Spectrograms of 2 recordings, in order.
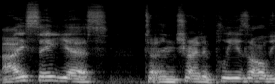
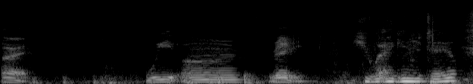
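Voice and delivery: normal talking voice

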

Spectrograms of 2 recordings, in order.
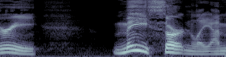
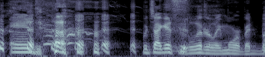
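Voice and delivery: words through real laughter; laughing while talking; 4 dB louder than usual. Real, not acted. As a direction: still laughing, quick words. Laughing at his own morbid joke.

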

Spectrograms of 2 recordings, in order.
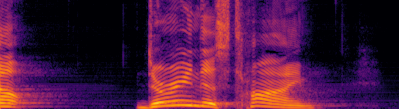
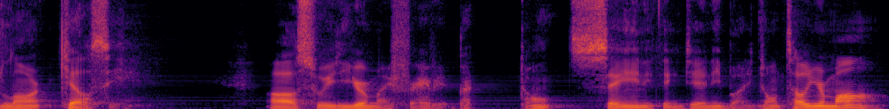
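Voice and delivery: put-on much softer, hushed secret to a child; secretive confiding; 12 semitones lower, 14 dB quieter than usual. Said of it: "and I said".

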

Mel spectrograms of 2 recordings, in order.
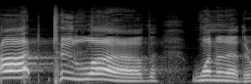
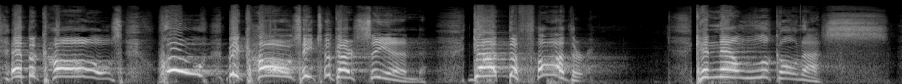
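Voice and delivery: loud, high cry of praise; preaching shout; 5 semitones higher, 4 dB louder than usual. Real, not acted. Preacher shouting to the congregation about sin. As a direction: lift it to a shout.

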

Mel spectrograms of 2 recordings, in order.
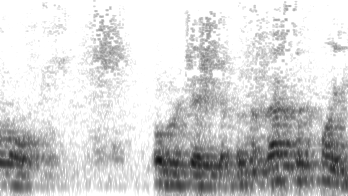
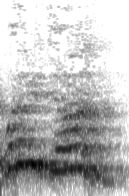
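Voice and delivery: high, louder accusing demand; accusatory; 11 semitones higher, 6 dB louder than usual. Retold or imitated. Laban confronts Jacob, accusing and raised. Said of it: "the first one is very accusatory".

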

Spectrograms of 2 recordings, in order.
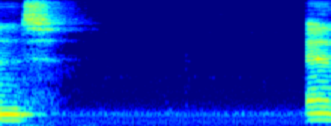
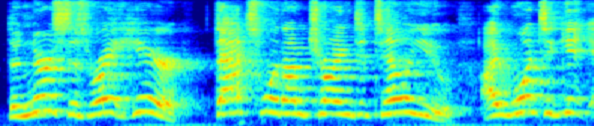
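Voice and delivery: belligerent and mean; 10 semitones higher, 7 dB louder than usual. Retold or imitated. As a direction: finally snap back at the caller. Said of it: "I had to be belligerent and mean".

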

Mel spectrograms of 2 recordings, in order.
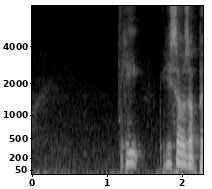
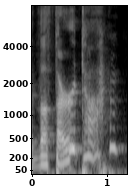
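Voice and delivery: slow, much higher, disbelieving; incredulous; 10 semitones higher, 3 dB louder, much slower than usual. Retold or imitated. Mocking the repeat court case to his cohost, incredulous. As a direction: stretch it out in mock shock.

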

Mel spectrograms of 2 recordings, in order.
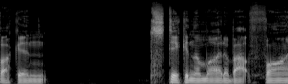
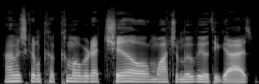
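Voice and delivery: lightly voiced casual visitor, higher pitch; Suze; 5 semitones higher than usual. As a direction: imitate her breezy greeting on arriving, pitched up. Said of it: "There she is, old Suze".

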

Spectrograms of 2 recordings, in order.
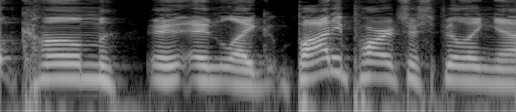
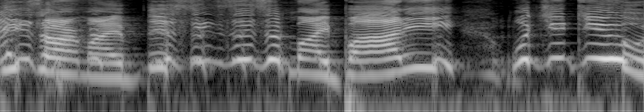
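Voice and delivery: rising into a high horrified squeal; a woman panicking at her new body, higher and louder; horrified outcry; 10 semitones higher, 3 dB louder than usual. Retold or imitated. Acting woman's horrified waking.

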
